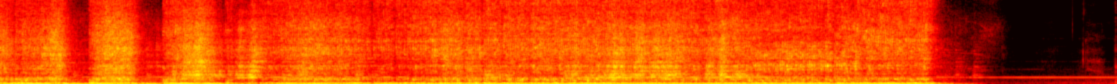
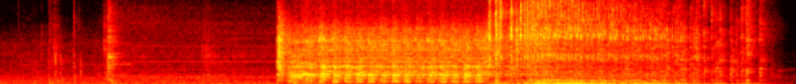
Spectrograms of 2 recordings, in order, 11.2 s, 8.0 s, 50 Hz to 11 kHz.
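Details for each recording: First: Engine being tuned holds a fast, elevated idle with a steady low drone before shutting off; throttle body set too far open and running very rich, so fuel and idle values are being reduced. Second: Engine previously run to about 90°C operating temperature after a new coil bracket, started before a head retorque. It cranks, fires at about three seconds and settles into a steady, even run with no knocks or misses. It sounds healthy.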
